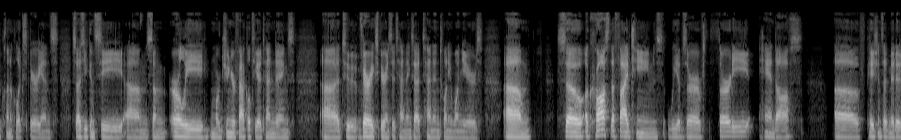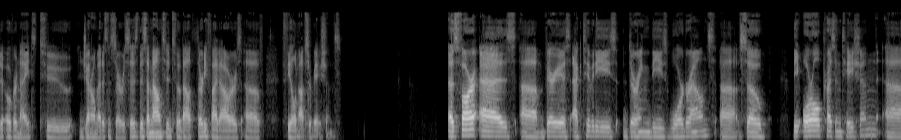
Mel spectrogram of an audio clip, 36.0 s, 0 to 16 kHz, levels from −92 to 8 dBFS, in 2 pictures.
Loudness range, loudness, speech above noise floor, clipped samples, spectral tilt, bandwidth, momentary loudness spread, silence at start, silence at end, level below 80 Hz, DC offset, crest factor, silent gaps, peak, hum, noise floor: 9 LU; -26 LUFS; 56 dB; under 0.1%; -5 dB/octave; 11.5 kHz; 17 LU; 0 s; 0 s; -52 dBFS; under 0.1%; 22 dB; 24.96-25.28 s, 25.40-25.97 s, 26.77-26.97 s; -4 dBFS; none; -82 dBFS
